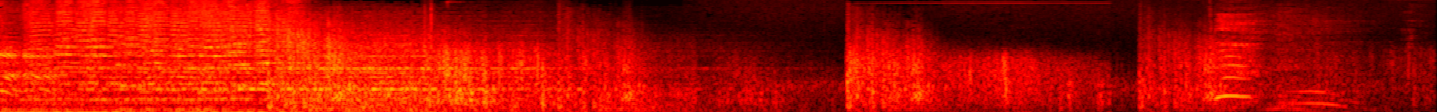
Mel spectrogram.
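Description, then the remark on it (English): A loud gunshot, fired at a stuffed bunny, cracks and rolls away in a long, reverberant echo through a tiny town, followed by two more sharp reports that ring out and fade. “And then again, when they like, when the Lord shoots the stuffed bunny towards the end, you hear that gunshot kind of ricochet throughout this tiny town, and people quietly freak out.”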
